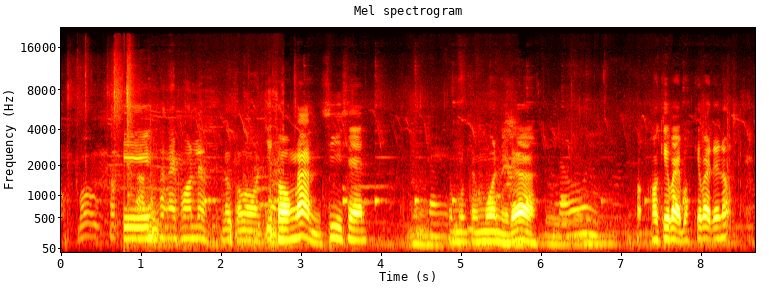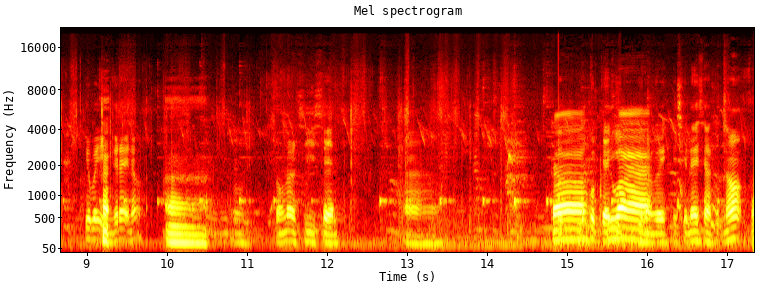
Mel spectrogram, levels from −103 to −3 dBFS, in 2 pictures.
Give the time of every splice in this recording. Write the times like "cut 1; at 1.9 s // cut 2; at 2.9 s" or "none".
cut 1; at 2.7 s // cut 2; at 16.0 s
